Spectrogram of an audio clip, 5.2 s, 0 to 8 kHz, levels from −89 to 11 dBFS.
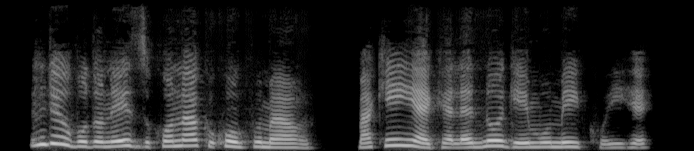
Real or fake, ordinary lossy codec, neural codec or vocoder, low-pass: fake; none; codec, 16 kHz, 0.5 kbps, X-Codec, WavLM features, trained on Multilingual LibriSpeech; none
